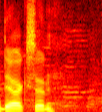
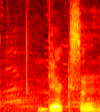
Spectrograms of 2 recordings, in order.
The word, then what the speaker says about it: Dirksen: So now it's up to Kevin Derksen. Dirksen, I should say. I should pronounce that properly.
